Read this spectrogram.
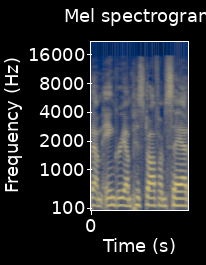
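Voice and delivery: ordinary delivery

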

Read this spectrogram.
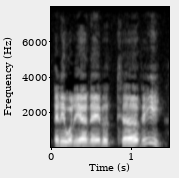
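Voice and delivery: high, loud calling question; inquiring caller. A narrator's reading. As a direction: call out to ask at the door. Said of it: "inquired a voice".

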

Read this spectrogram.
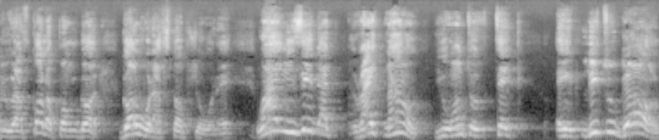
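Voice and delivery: usual speaking voice

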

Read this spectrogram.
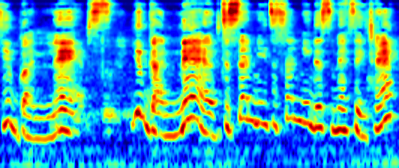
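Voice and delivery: slow, drawn-out mock indignation; Kennedy Japan. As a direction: stretch it out in an affronted impersonation. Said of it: "In Kennedy Japan's voice".

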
